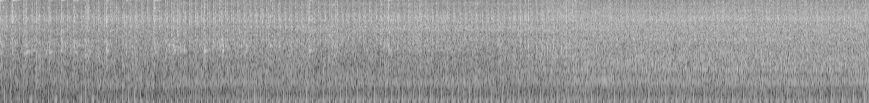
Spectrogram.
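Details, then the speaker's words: Small engine after the dry idler pulley was repaired with aluminum rivets and retensioned, belt jumped off; steady, even chugging about three and a half beats per second, no belt slap or squeal, sounding much better. Normal running. "let's jump the belt off and go like that and then you can see the pulley and that sounds a hell of a lot better okay here we go"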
